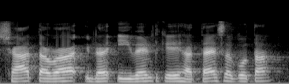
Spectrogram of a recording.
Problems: constant background noise, echo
